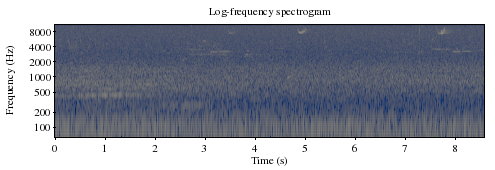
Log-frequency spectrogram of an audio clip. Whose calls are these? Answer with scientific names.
Zonotrichia albicollis, Poecile atricapillus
